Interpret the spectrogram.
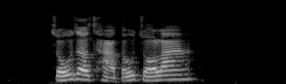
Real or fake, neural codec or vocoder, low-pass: real; none; 9.9 kHz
